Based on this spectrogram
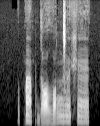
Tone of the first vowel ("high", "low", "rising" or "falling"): falling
